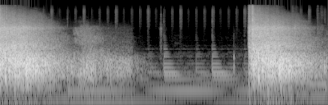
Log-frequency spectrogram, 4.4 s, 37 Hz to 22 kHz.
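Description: Two shots from a CMMG Mk57 Banshee AR-15-pattern pistol in 5.7x28mm, one at the start and one a little over three seconds later, each followed by a long echo dying away.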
